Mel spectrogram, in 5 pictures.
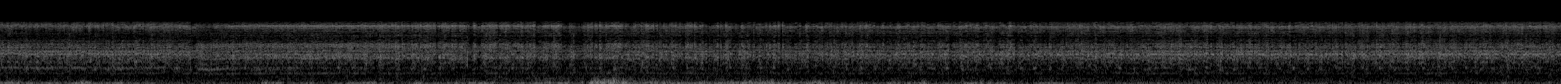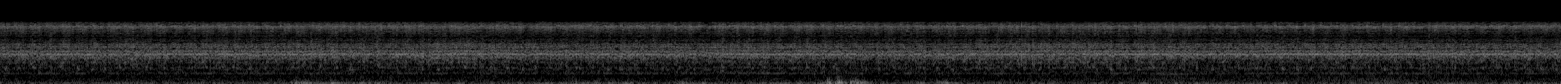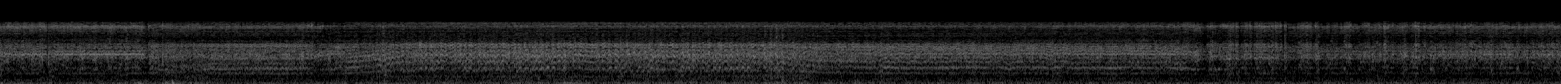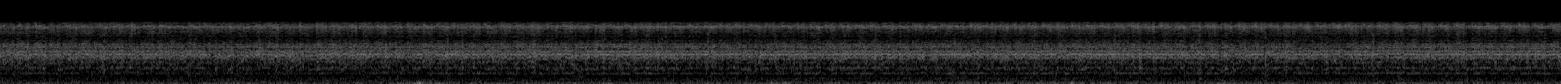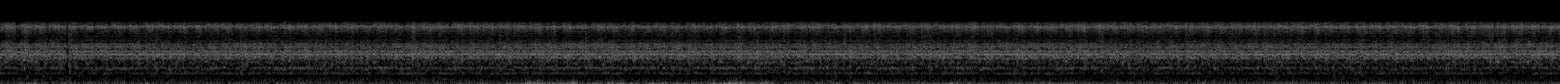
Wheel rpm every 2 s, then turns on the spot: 70, 70, 60, 70, 70, 70, 70, 70, 70, 70, 70, 70, 70, 70, 70, 70, 60, 60, 60, 70, 70, 60, 70, 70, 70, 70, 70, 70, 70, 70, 70, 70, 70, 70, 70, 70, 70, 70, 70.
none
